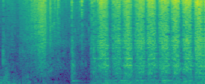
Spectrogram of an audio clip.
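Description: Wood sawing as a garden tree is deliberately cut into and damaged, making a steady run of rasping back-and-forth strokes. A brief pause comes near the start, then the strokes continue in an even, rhythmic series.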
